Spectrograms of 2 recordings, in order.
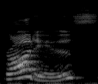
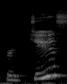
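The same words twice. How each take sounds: First: The stress is on the first syllable. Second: The stress is on the second syllable. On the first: Fruits and vegetables. "the syllable is on the first half of the word" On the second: To make something. "the syllable is on the second half of the word"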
